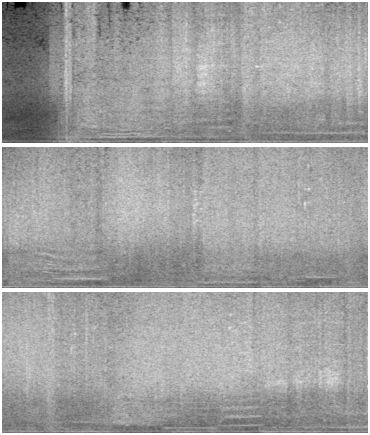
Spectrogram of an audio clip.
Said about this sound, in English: It's still happening. He threw the doll a minute ago, and there's still cars crashing into each other.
